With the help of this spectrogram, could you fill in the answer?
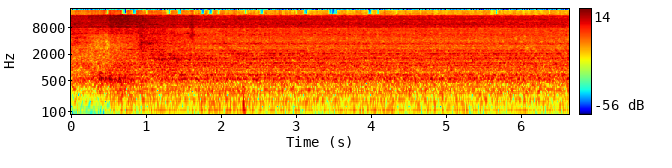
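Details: Tire valve leaking while a replacement core is tried: a constant high, sharp hiss with no rhythm and almost no low sound; the new core was then locked in against high air pressure with a long tool.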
